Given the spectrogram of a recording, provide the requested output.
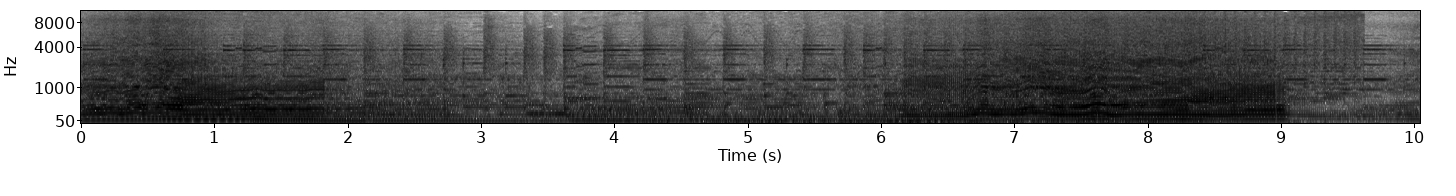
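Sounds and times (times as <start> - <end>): motorcycle engine revving: 0.0 - 10.0
music: 0.0 - 10.0.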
